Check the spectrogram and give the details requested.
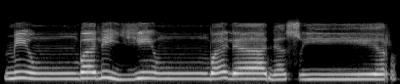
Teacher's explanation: نون ساکن کے بعد واو اور تنوین کے بعد بھی واو، ادغام مع الغنہ ہوگا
